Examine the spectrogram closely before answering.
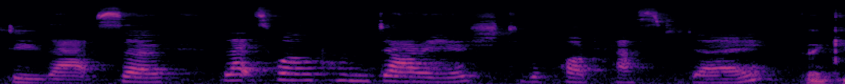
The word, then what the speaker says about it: Dariush: have checked don't worry arabs say darwish but darius is a persian king but i think in england they say darius darius yeah so how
